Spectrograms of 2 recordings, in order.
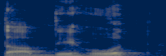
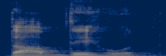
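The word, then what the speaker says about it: table d'hôte: So first we have table de hôte. Its pronunciation is in French, table de hôte, or table of the host.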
